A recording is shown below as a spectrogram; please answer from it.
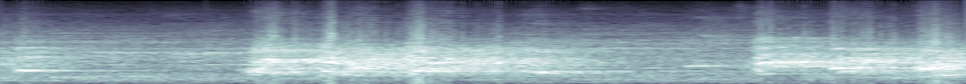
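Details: Crowd of dogs at a boarding lot barking together, bursts of overlapping barks and yips swelling in loud waves, with a quieter stretch before each surge.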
